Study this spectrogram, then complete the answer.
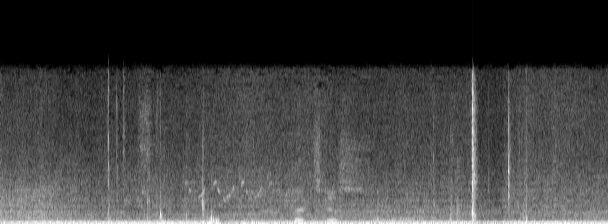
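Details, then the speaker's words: Subaru Forester after AC compressor clutch bearing replacement (old bearing scraping, shedding red dust): steady, even low idle with smooth rumble, no knocks or squeal, faint clicks — normal idle after startup. "okay so here's the startup of the forester after the AC clutch repair with new bearing in it"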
